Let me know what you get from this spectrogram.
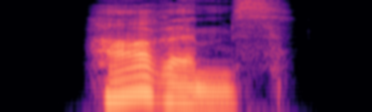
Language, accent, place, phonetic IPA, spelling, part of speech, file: German, Germany, Berlin, [ˈhaːʁɛms], Harems, noun, De-Harems.ogg
- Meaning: plural of Harem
